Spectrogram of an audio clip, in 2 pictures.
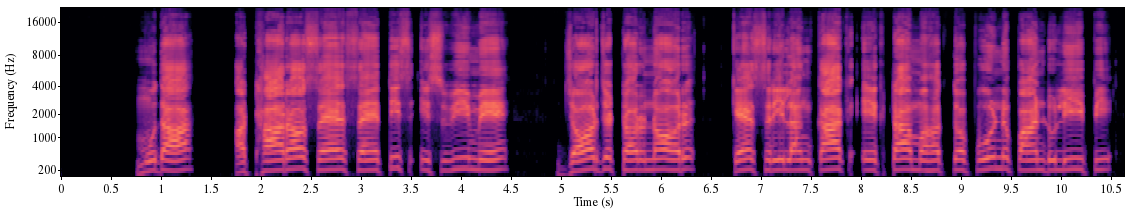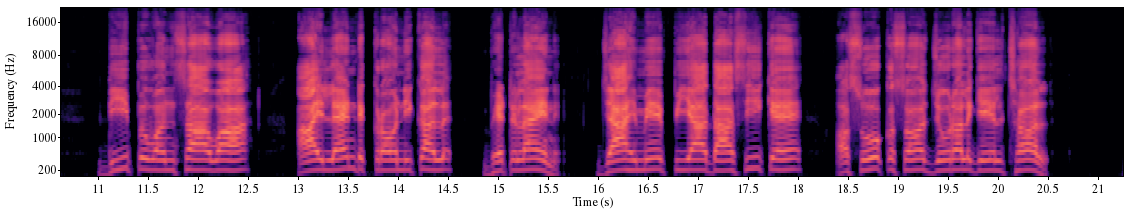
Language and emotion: Maithili, neutral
